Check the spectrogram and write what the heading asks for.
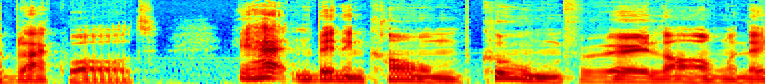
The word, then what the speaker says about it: Coombe: It's hard to pronounce that Coombe, because in America that would be pronounced comb, as in honeycomb. But let's pronounce it the way that hopefully the English would.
